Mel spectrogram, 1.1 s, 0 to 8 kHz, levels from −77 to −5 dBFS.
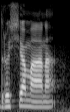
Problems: none marked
